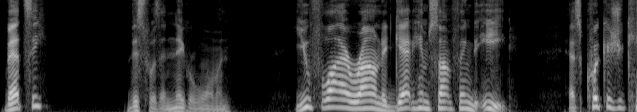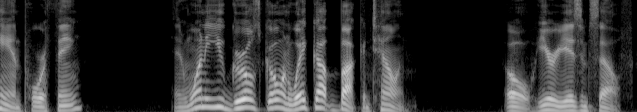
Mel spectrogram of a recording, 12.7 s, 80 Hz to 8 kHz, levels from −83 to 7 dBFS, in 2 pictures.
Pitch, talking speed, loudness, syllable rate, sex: 145 Hz, 190 wpm, -19 LUFS, 4.9 syllables/s, male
